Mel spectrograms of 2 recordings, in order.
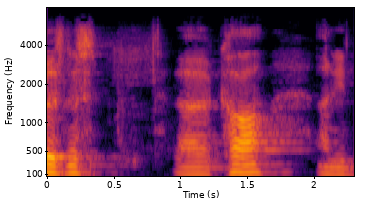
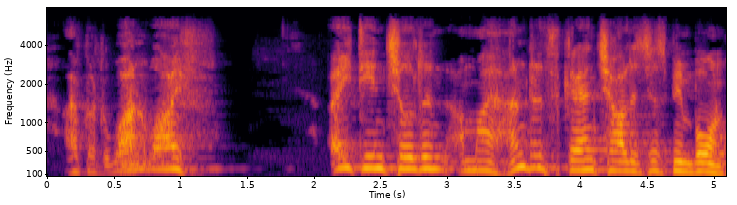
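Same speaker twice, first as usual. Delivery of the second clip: put-on rasping, hoarse old man's voice; 3 semitones higher than usual. Telling a story where an old grandfather stands up to speak, in a hoarse voice. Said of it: "the hoarse voice".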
